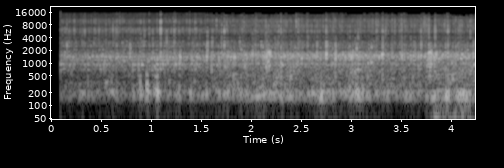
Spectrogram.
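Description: Underwater ambience picked up by a camera in a housing: a steady hiss and rumble with scattered short clicks.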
